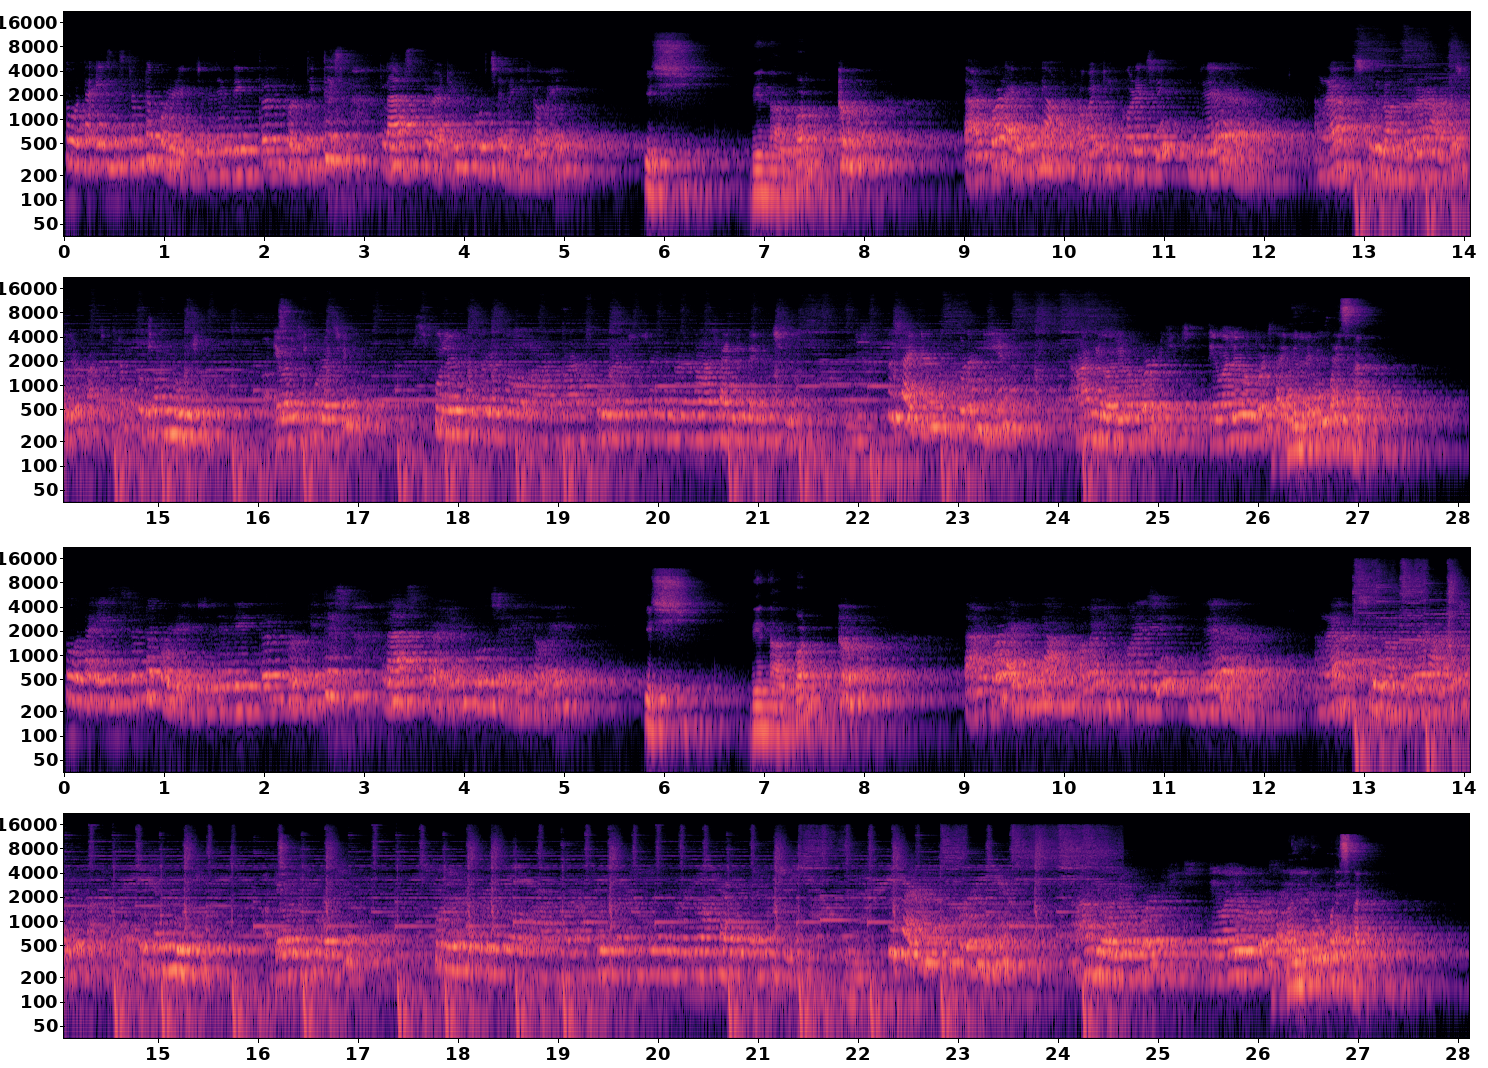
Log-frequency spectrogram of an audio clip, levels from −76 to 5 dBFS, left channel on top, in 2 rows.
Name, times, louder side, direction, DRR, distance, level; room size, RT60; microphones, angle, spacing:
voice 1, 0.0-5.0 7.7-8.0 9.0-11.9 12.5-15.5 16.1-16.9 17.6-21.4 22.0-23.6 24.1-27.0, equal, 50° left, -4 dB, 1.6 m, -23 dB
voice 2, 5.8-6.2 6.9-7.5 16.0-16.2 21.9-22.1 26.3-27.0, right 1 dB, 20° right, 1 dB, 0.8 m, -23 dB
sound 1, 12.9-24.7, right 3 dB, 50° right, 0.4 m, -33 dB
9.4 x 7.1 x 3.2 m, 2.4 s
head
